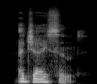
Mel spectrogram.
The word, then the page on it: adjacent: Australian English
